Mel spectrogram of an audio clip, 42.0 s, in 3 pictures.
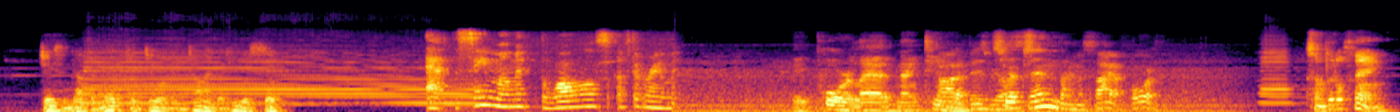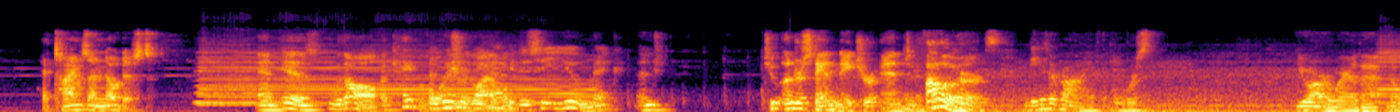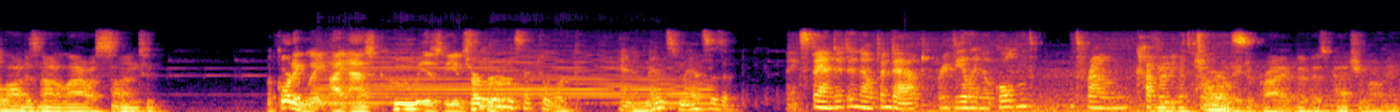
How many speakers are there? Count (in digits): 10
